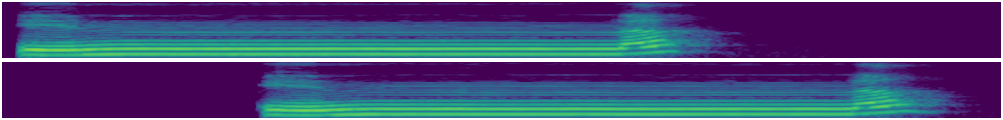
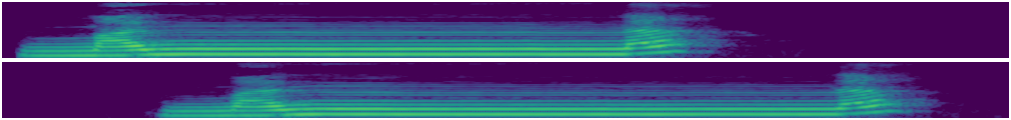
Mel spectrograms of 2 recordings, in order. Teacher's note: It's a noon mushaddad. So we join just like any other mushaddad letter, but when we press down, we also make a ghunna sound for 2 seconds.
